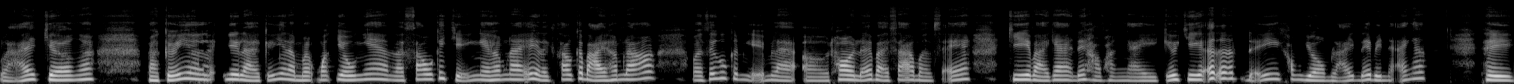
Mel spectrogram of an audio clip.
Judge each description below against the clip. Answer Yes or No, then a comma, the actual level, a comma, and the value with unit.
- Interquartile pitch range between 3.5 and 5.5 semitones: No, average, 3.1 semitones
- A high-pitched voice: Yes, high, 210 Hz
